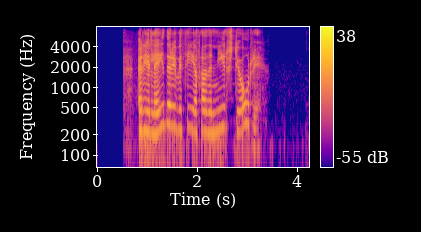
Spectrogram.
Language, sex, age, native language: Icelandic, female, 60-69, Icelandic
